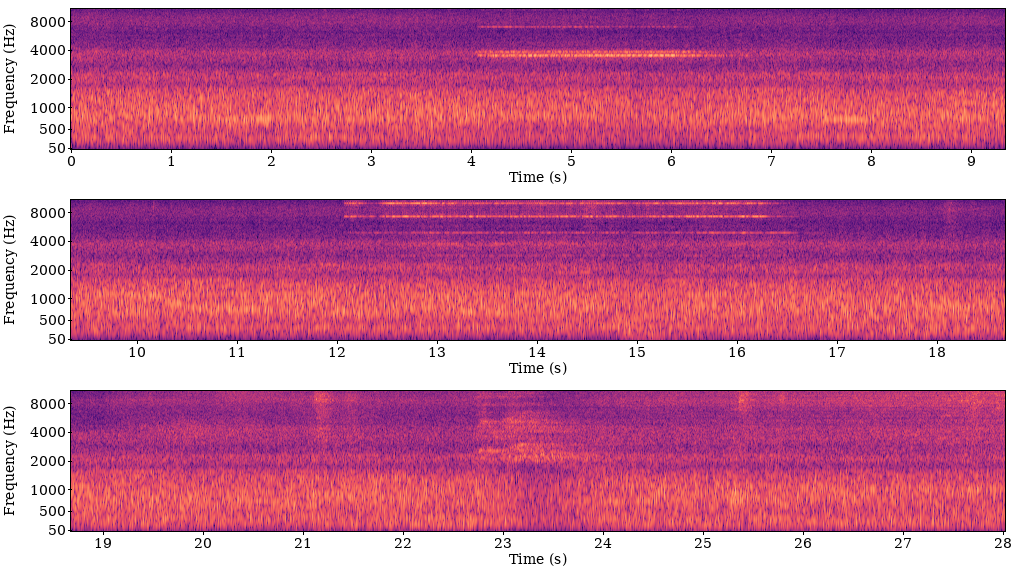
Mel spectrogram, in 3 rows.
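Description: JR Hokkaido 733 series electric train running into the platform and slowing, a steady rumble of wheels on rail. A few seconds of thin high squealing come about halfway through.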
